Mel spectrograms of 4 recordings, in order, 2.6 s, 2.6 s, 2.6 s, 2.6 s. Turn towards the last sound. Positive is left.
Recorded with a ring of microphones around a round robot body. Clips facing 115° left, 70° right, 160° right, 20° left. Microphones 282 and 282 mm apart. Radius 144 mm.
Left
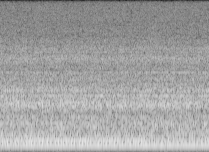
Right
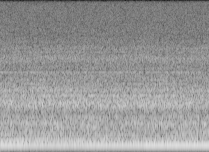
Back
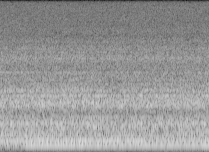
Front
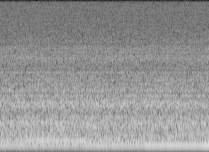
No sound to turn to.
